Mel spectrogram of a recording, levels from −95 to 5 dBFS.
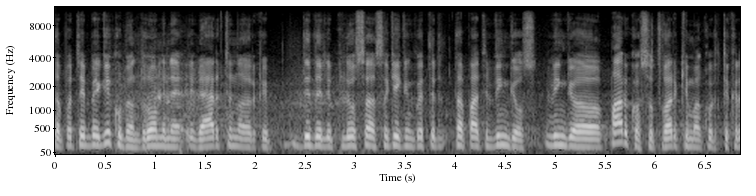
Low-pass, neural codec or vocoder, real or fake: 10.8 kHz; codec, 44.1 kHz, 7.8 kbps, Pupu-Codec; fake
